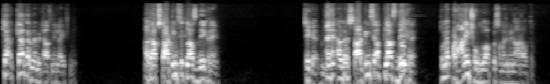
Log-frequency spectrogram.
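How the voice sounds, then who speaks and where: A man's voice: fairly high pitch, very fast, slight background noise. A man teaching English grammar in an online class, coaxing and scolding his students and calling them 'beta'. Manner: animated, calls students 'beta', scolds and coaxes.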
